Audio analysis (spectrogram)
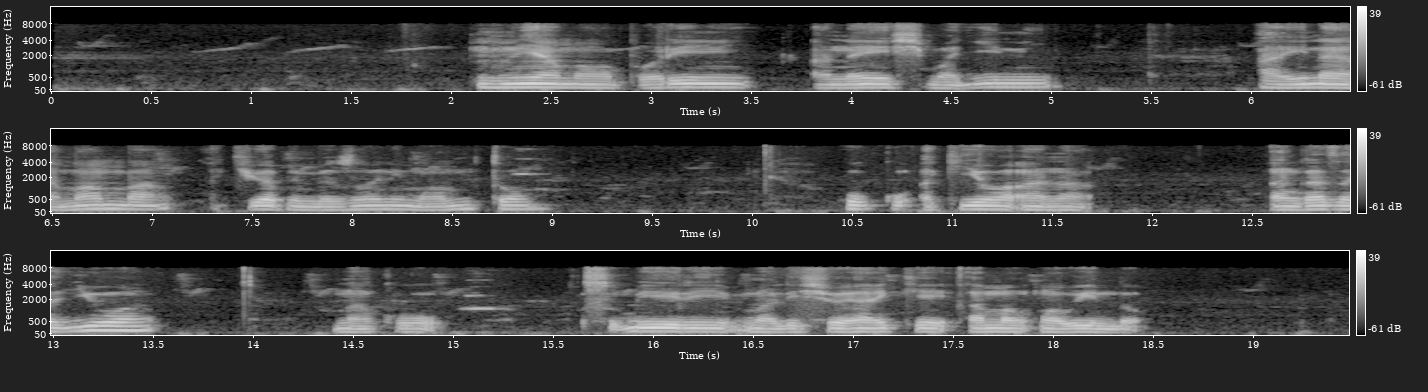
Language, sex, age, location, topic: Swahili, male, 18-24, Dar es Salaam, agriculture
